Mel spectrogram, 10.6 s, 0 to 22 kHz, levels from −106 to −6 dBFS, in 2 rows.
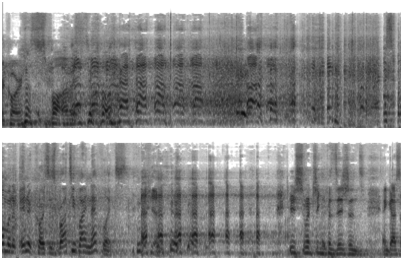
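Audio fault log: Throughout, gain pumping: quiet passages and background swell up, then duck by around 15 dB under each loud sound, likely from excessive gain driving a fast limiter or compressor.
3.93–5.56 s, repeated packet loss (robotic sound): choppy, robotic audio with pieces missing; repeated dropouts up to 61 ms were patched by extending earlier sound, concealing about 27% of this stretch.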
